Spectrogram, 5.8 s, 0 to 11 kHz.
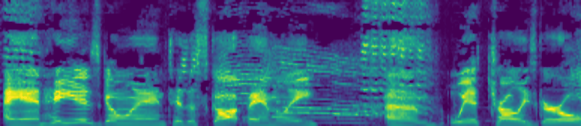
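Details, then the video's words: Loud baby goats born in kidding season 2022, a chorus of overlapping bleats: steady, tremulous cries around half a second long alternating with brief sharp rising calls, nearly continuous with short gaps. "So many LOUD baby goats!"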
